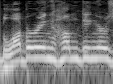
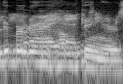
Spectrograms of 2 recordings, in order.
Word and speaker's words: Blibbering Humdingers: So just so we have the spelling right, you said Blubbering Humdingers or Blubbering? No, Blubbering. It's spelled right there on the screen. Right. B-L-I-B-B. Blibbering Humdingers. Blibbering.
